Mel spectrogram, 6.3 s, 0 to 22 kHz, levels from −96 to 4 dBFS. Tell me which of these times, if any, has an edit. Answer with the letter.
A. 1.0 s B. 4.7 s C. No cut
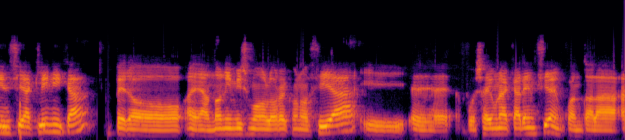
A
